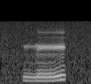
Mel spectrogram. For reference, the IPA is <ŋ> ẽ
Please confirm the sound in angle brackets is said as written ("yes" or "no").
no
